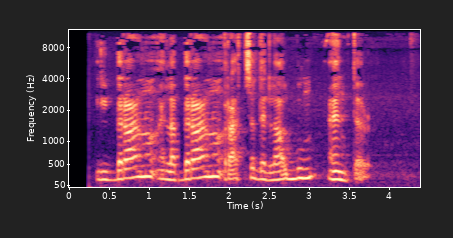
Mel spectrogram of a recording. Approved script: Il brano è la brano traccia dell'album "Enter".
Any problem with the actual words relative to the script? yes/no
no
